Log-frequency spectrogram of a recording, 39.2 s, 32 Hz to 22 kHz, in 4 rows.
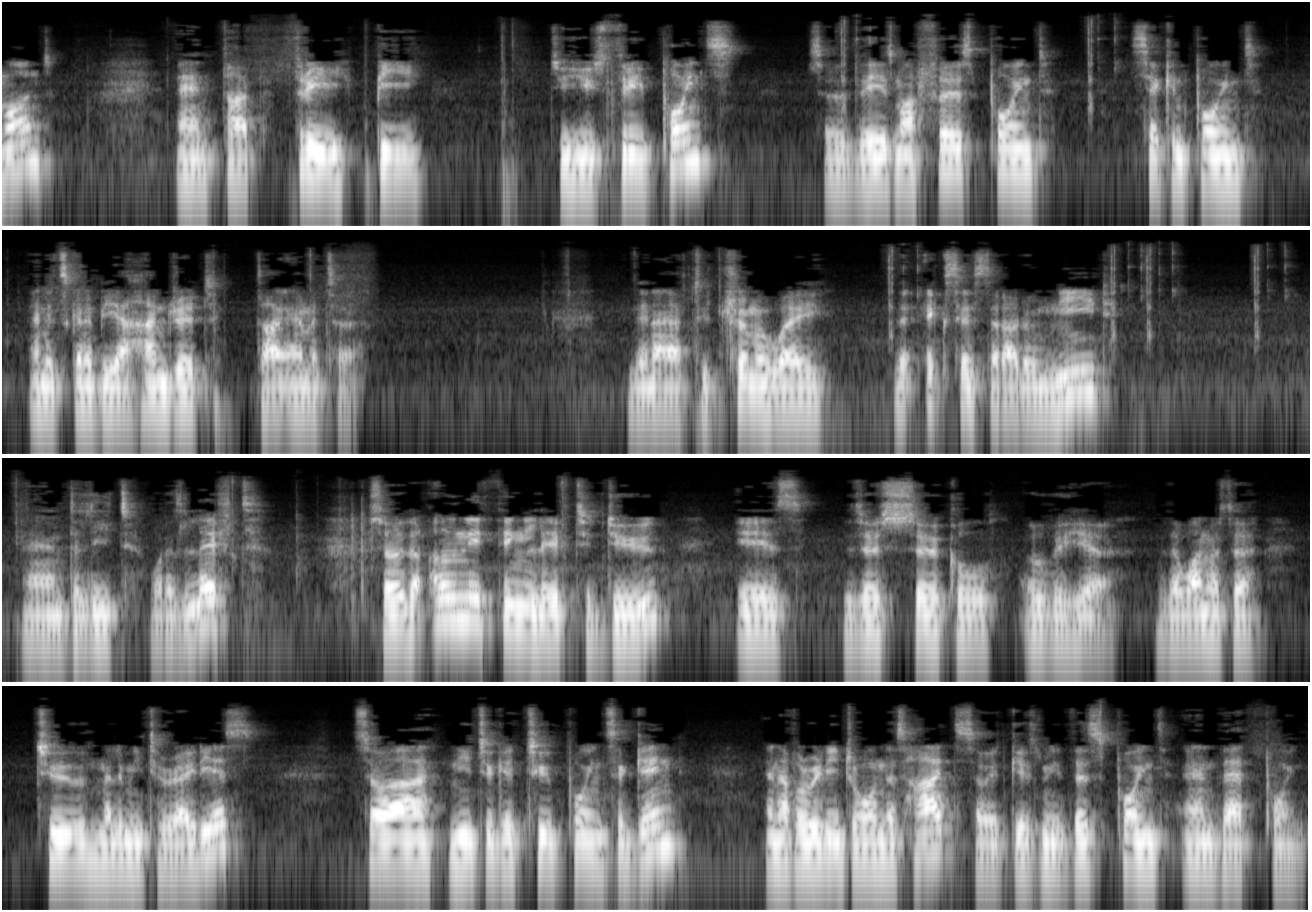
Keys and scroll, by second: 2.0-2.6 typing, 3.6 Return, 7.9-8.7 typing, 10.4-12.4 typing, 14.2-14.9 typing, 20.3 Delete.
